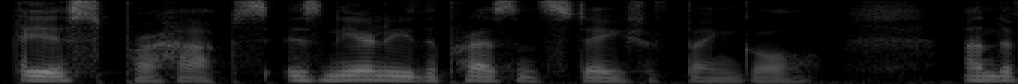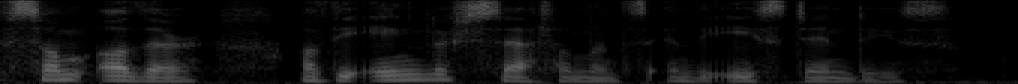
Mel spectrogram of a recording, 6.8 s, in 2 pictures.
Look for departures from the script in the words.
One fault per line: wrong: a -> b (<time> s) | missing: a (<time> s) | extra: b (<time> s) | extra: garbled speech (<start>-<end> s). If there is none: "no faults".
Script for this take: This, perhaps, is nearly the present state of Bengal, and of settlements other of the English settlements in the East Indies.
wrong: settlements -> some (3.4 s)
